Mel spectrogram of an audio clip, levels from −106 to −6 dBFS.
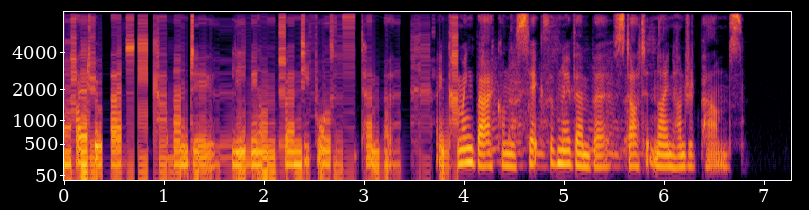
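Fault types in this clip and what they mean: Robotic sound from repeated short buffers: From 0.01 to 3.93 s the speech turns into a rigid metallic buzz at 94.1 Hz. That's likely the player repeating roughly 10.6 ms chunks because fresh audio was arriving too slowly, so most of the real signal got skipped.
Feedback echo between two devices: Between 4.14 and 5.95 s, each phrase comes back around 300 ms later, thin and ringy, at most about 17 dB under the speech. A second device's speaker is feeding another device's mic, and neither echo canceller catches it.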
